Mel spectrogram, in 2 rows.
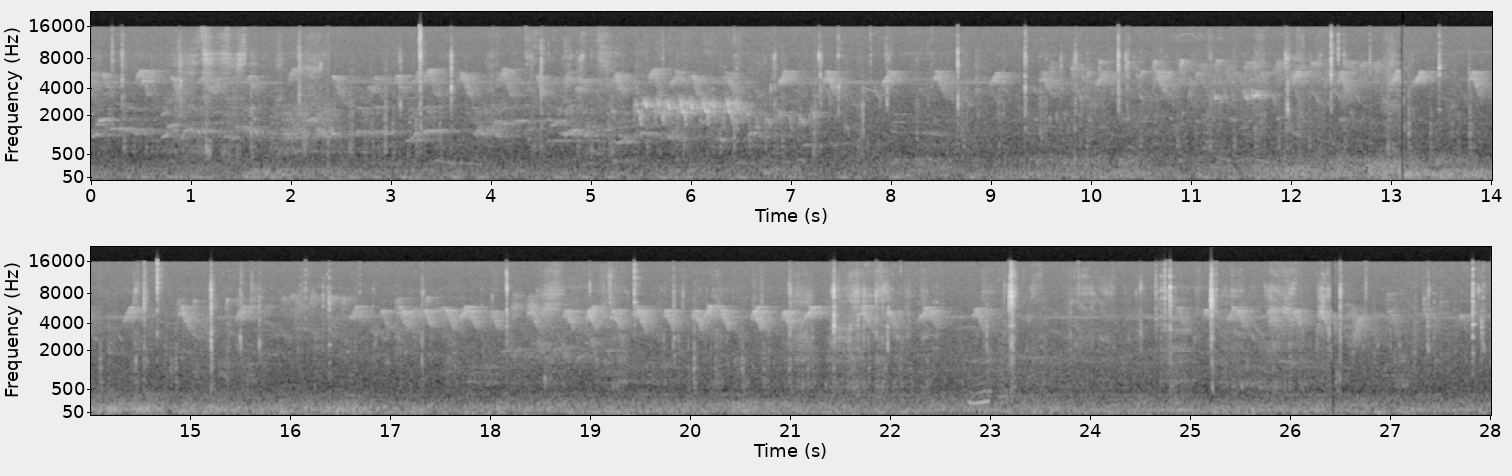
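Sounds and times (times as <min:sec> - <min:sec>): low rumble: 0:06.6 - 0:27.9.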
